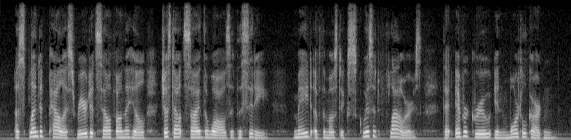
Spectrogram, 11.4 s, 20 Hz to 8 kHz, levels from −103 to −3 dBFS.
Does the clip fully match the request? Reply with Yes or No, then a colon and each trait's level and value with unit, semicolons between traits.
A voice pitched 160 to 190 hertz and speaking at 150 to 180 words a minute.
No: medium, 185 Hz; average, 140 wpm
